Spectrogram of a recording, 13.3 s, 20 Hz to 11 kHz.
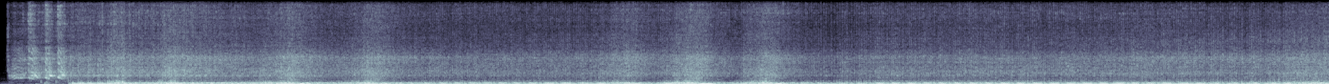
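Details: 1982 Honda CB750 (68 hp, 9,500 rpm redline) after carb reassembly: idles lumpy and sounds mean, blips climb to about 4,000 rpm then fall flat; bogs at high rpm, owners doubt carbs, suspect timing or exhaust restriction.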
